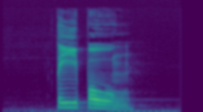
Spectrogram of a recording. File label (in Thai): "ตีโป่ง", ภาษาโคราช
